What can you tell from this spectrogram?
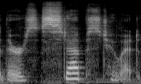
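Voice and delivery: ordinary talk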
